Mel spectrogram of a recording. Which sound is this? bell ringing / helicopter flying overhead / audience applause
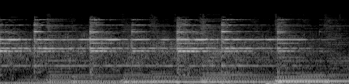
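bell ringing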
